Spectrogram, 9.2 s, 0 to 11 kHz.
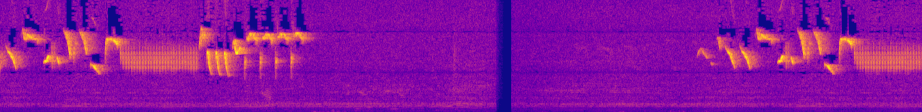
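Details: A single Eurasian wren singing at Garganta del Cares (Bulnes entrance), Picos de Europa, Asturias, Spain, on 2 June 2014: two loud, rapid bursts of very high, tinkling notes and fast trills, each a few seconds long, over a steady low hum.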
